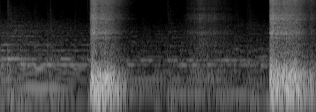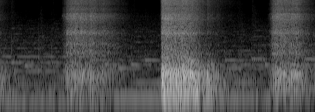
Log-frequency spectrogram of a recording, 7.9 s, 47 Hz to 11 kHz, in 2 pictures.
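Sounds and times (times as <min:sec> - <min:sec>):
rapid forceful fire breaths through the nose with mouth closed: 0:02.3 - 0:04.0, 0:04.7 - 0:07.8.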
